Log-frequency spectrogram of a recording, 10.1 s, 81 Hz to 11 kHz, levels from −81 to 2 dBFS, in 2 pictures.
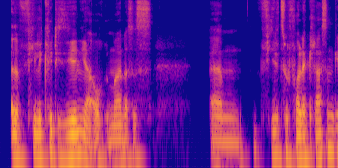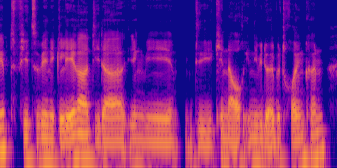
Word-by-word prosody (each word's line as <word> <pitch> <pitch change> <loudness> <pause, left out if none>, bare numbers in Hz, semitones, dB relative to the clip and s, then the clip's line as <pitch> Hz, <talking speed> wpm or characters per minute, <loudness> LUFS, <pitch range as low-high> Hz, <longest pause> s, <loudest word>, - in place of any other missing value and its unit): also 105 -1 +5
viele 110 +2 0
kritisieren 110 +1 +4
ja 105 -4 +3
auch 100 0 -1
immer, 95 +1 0
dass 95 +1 -2
es, 100 +2 -1 0.8
ähm, 85 0 -3 0.2
viel 115 0 -3
zu 110 - +3
volle 105 -1 +4
Klassen 110 +6 0
gibt, 135 +2 -1
viel 100 -1 -5
zu 100 -1 -5
wenig 95 -1 -1
Lehrer, 105 +5 +5
die 90 -3 -7
da 90 0 +2
irgendwie 85 -3 -4 0.2
die 80 0 -8
Kinder - - -2
auch - - +1
individuell 95 -1 -1
betreuen 95 +3 -2
können. 105 +6 -4
100 Hz, 160 wpm, -24 LUFS, 90-105 Hz, 0.8 s, also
